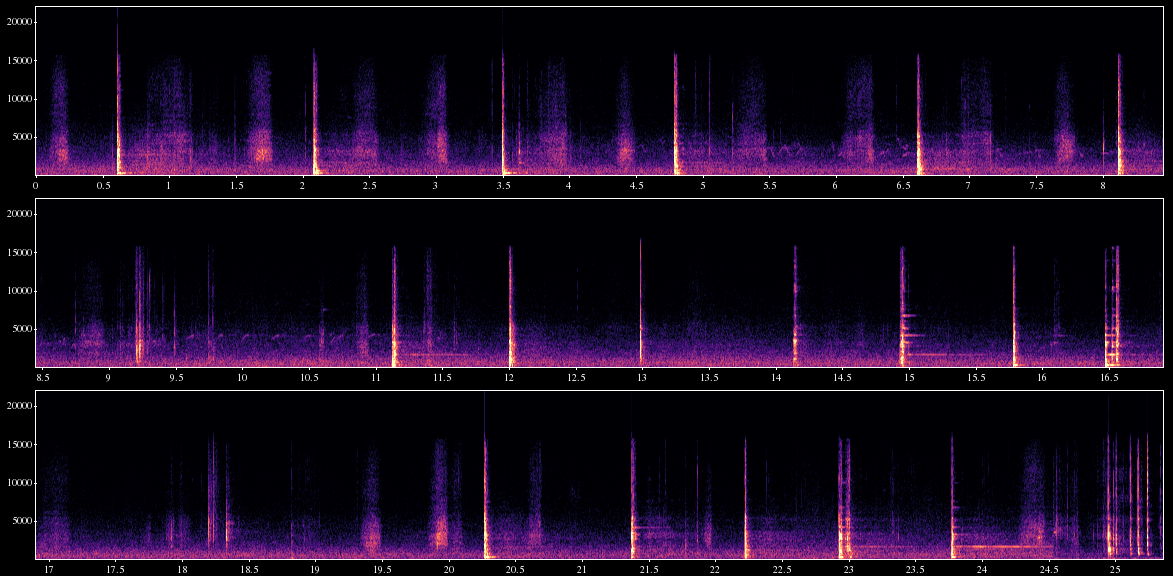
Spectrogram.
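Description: An axe chops into a log with sharp, regular thuds.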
